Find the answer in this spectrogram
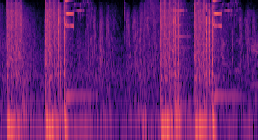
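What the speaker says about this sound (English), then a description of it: "I keep trying to shoot, so I put portals down." Bursts of rapid gunfire in the arena shooter Splitgate, fired in three or four loud clusters with short gaps between, punchy and close, with faint game effects underneath.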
